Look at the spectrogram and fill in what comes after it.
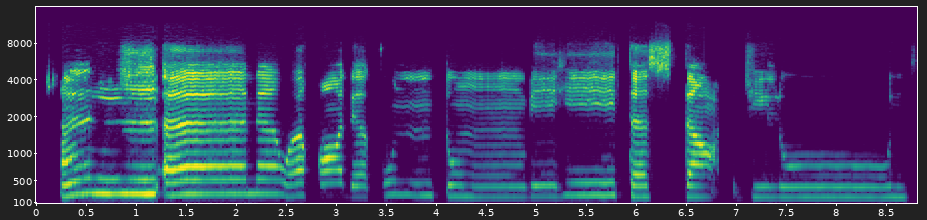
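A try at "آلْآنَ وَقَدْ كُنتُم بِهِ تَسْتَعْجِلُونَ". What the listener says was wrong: Yang kita nak belajar tu macam saya rasa pendek sangat. Dia yang panjang. Ingat. Al tau.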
